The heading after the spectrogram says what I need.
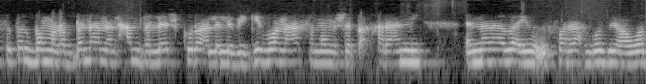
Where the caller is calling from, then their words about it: Faiyum, Faiyum Governorate, Egypt; من الفيوم.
